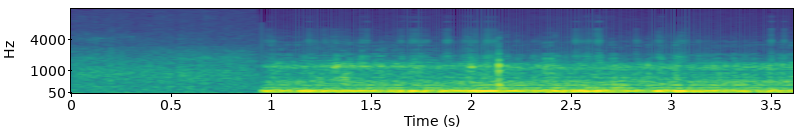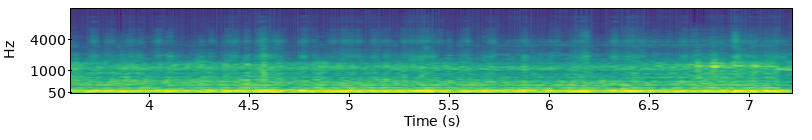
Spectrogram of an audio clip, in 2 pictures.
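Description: Wind rushes loudly past while riding a bicycle.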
